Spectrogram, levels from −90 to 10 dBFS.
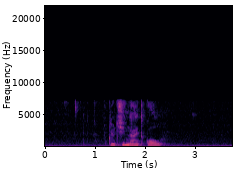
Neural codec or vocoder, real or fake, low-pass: codec, 16 kHz, 16 kbps, FunCodec, trained on Chinese and English, 50 frames a second; fake; 7.2 kHz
